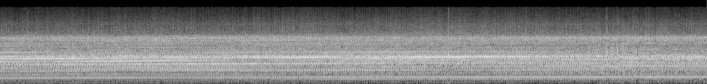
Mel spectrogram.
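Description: Volkswagen race car's engine running hard at high, steady revs, heard from inside the cabin; its pitch holds nearly level throughout.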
